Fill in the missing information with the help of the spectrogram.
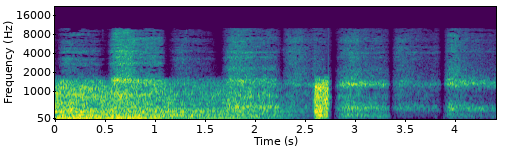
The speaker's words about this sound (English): He was panting and out of breath.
